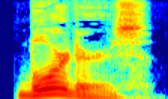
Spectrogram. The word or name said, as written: borders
